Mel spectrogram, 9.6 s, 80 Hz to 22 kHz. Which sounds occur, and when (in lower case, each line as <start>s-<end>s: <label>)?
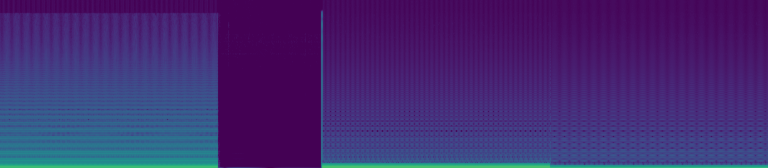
0.0s-2.7s: sine wave
4.0s-9.6s: sine wave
